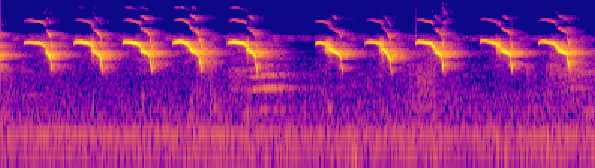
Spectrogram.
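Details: Newborn chicks chirping loudly at night, clear high peeps that rise slightly and then drop, repeated about twice a second with one short gap midway.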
